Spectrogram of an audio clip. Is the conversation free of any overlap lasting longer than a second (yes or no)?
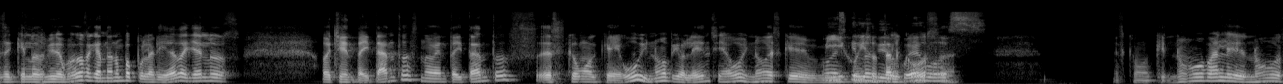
no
